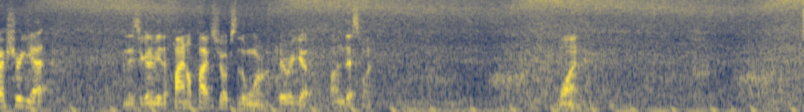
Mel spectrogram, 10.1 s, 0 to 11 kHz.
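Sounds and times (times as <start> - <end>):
rowing machine flywheel whooshing: 0.0 - 10.0.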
